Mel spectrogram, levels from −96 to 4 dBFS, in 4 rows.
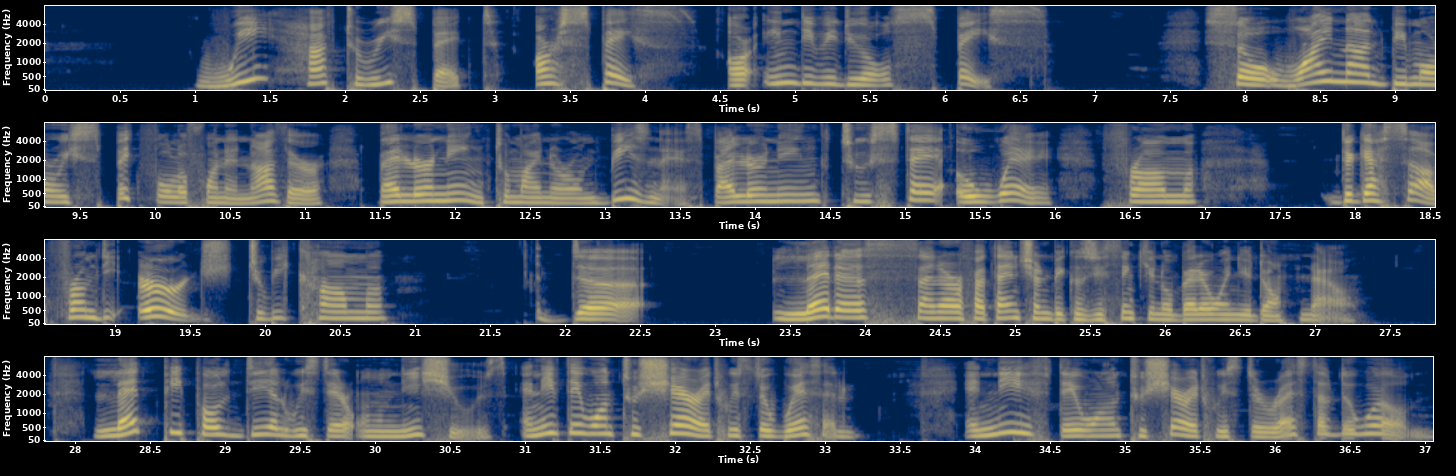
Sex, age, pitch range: female, 50-69, 195-255 Hz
